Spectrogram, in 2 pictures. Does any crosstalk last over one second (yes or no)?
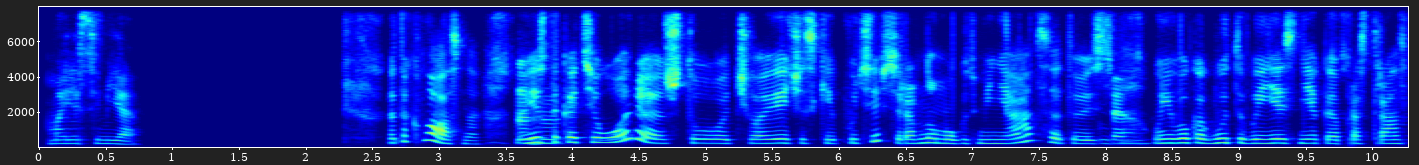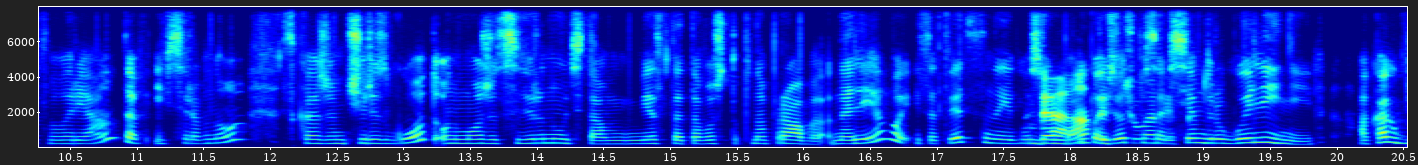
yes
